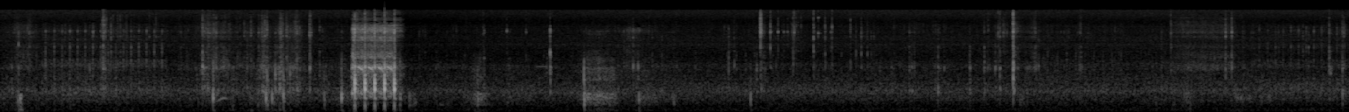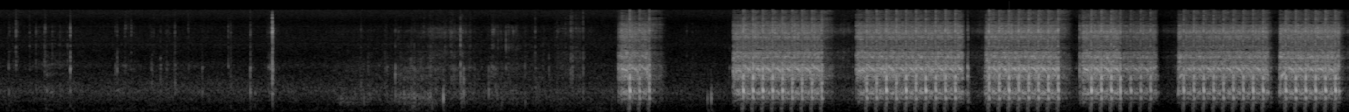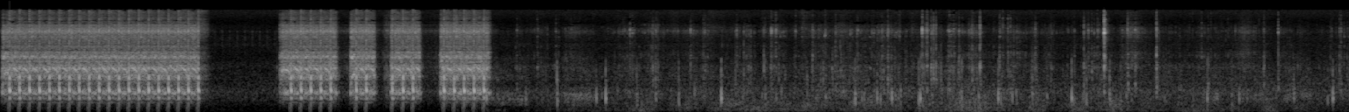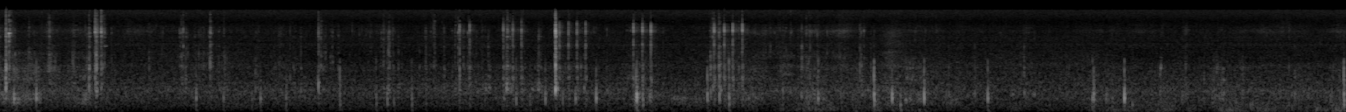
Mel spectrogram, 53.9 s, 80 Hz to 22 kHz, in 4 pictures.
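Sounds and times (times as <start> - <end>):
airsoft gun firing bursts: 3.5 - 4.0, 19.7 - 20.2, 20.8 - 29.1, 29.8 - 32.0.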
